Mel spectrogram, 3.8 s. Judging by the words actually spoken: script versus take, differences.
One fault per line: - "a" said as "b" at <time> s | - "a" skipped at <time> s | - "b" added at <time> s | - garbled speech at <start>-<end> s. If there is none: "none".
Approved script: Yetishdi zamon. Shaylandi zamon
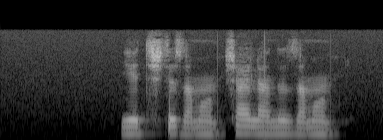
none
